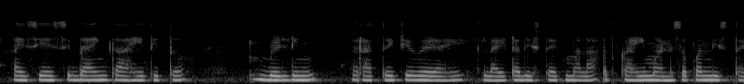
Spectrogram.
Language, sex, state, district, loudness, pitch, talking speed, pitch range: Marathi, female, Maharashtra, Sindhudurg, -33 LUFS, 200 Hz, 130 wpm, 195-205 Hz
